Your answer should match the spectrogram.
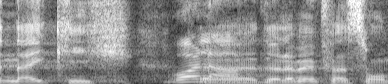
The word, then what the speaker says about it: Nike: Voilà, qui se prononce d'ailleurs en anglais Nike.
